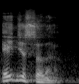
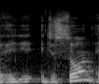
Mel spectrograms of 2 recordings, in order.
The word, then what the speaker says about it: Эдисон: Это будет группа «Лампа Эдисона». Ну, тут ударение можно ставить где угодно. Эдисон, Эдисон.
